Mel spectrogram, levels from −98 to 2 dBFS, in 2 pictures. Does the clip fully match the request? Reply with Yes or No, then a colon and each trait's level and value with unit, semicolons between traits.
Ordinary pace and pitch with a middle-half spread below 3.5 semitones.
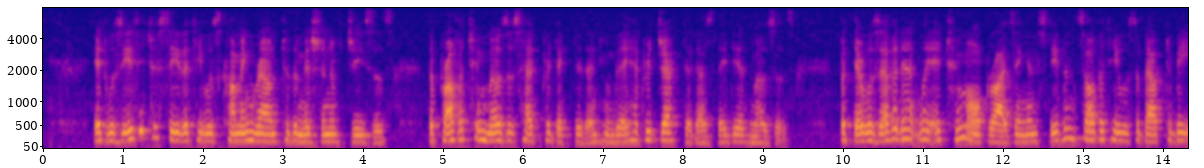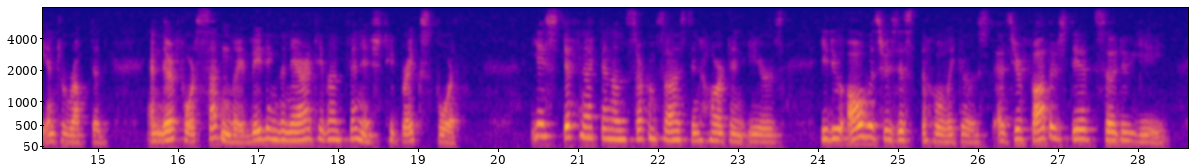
No: average, 165 wpm; average, 4.4 semitones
